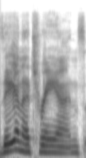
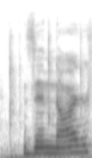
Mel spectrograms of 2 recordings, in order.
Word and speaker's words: Xenarthrans: Xanatrans, Xenarthrans. It's Xenarthrans. Spelled like that.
